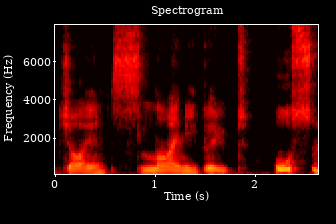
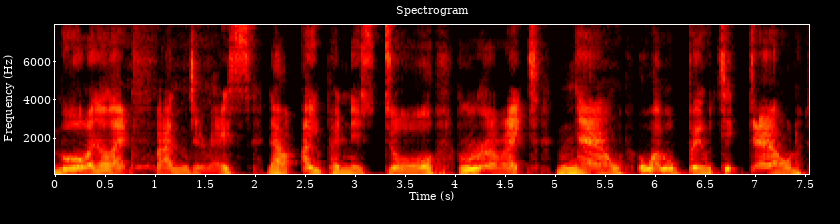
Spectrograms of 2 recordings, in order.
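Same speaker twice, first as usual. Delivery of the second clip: high, loud, slow demanding big-sister voice; bossy sister; 7 semitones higher, 3 dB louder, slower than usual. A narrator's reading. Jemima ordering Ned to open the bathroom door, loud and bossy. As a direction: lay down the law through the door. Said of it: "angry sister at the door".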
